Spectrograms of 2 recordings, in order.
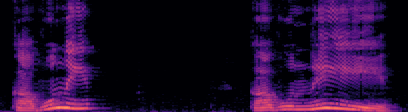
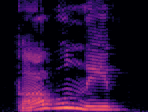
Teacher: кавуни наголошений голосний и але звук а ми чуємо чітко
